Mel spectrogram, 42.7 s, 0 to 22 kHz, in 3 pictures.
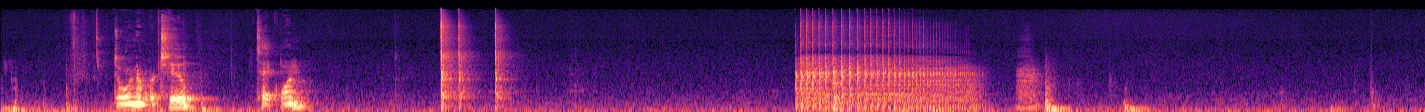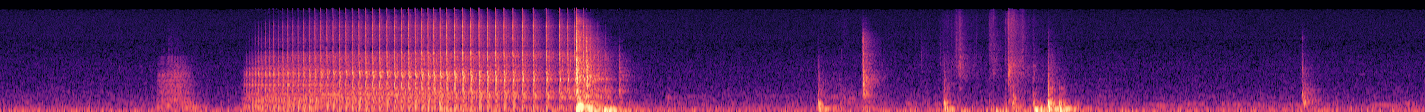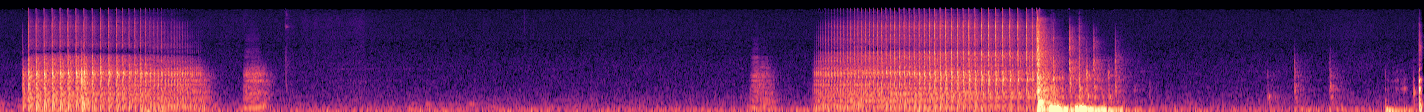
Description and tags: AAD Door Creak 2 - 1
This is one of our raw recordings no treatment. This is an M-S Stereo recording and can be decoded with a M-S Stereo Decoder.
Close, Closing, Creak, Creepy, Door, House, Old, Open, Opening, Squeak, Wood, Wooden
